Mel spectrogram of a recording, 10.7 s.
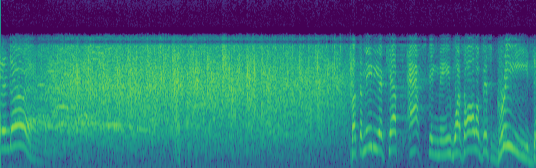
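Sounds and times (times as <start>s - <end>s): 
audience clapping: 0.8s - 7.3s
speech: 7.0s - 10.7s.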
